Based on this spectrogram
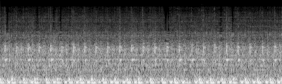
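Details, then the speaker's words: Suzuki Intruder V-twin idling: uneven idle thump with a faint irregular crackle, arc tracking inside the plug tube from a long, cracked plug cap; moving the cap reduces it; new set of plugs planned. "by moving the cap about it reduces the tracking the audible level of the tracking anyway so I think we'll have a new set of plug"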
